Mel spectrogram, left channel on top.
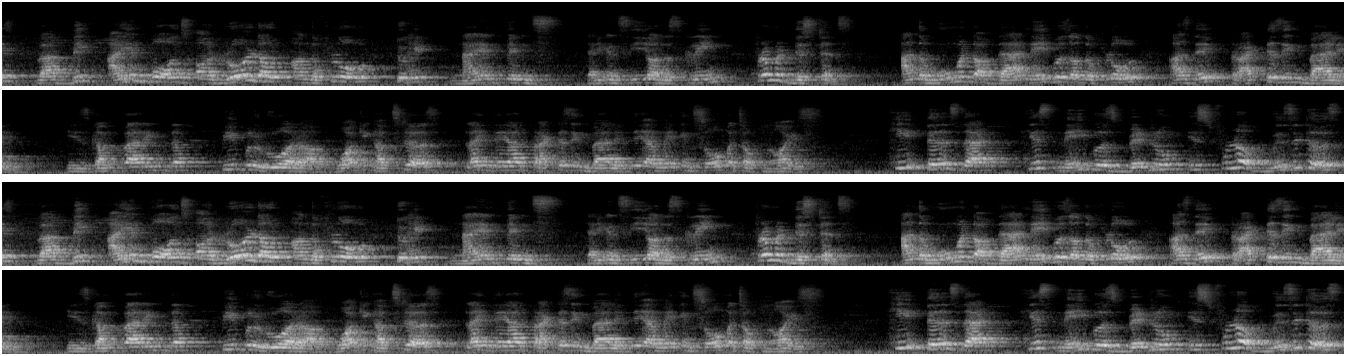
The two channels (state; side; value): quieter; left; 3.4 dB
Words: where big iron balls are rolled out on the floor to hit 9 pins that you can see on the screen from a distance, and the movement of their neighbors on the floor as they practicing ballet. He is comparing the people who are walking upstairs like they are practicing ballet. They are making so much of noise. He tells that his neighbor's bedroom is full of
